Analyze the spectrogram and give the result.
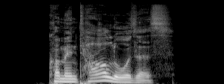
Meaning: strong/mixed nominative/accusative neuter singular of kommentarlos
- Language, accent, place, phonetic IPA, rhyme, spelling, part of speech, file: German, Germany, Berlin, [kɔmɛnˈtaːɐ̯loːzəs], -aːɐ̯loːzəs, kommentarloses, adjective, De-kommentarloses.ogg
